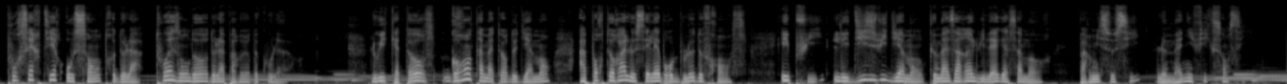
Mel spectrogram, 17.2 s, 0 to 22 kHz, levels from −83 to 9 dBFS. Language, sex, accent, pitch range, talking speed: French, female, French, 130-185 Hz, 145 wpm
